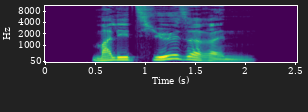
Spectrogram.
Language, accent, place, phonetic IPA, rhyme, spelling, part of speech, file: German, Germany, Berlin, [ˌmaliˈt͡si̯øːzəʁən], -øːzəʁən, maliziöseren, adjective, De-maliziöseren.ogg
- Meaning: inflection of maliziös: 1. strong genitive masculine/neuter singular comparative degree 2. weak/mixed genitive/dative all-gender singular comparative degree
